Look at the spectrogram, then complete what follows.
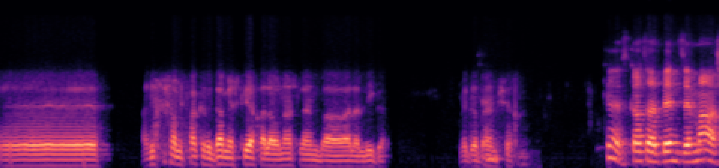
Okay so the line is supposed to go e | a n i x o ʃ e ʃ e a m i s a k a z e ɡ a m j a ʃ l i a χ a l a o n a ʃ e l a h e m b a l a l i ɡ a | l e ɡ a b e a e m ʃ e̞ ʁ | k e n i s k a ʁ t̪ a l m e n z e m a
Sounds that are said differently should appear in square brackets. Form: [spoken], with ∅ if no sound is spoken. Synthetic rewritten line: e | a n i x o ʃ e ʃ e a m i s a k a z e ɡ a m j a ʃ l i a χ a l a o n a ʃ e l a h e m b a l a l i ɡ a | l e ɡ a b e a e m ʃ e̞ [χ] | k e n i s k a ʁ t̪ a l [b] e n z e m a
